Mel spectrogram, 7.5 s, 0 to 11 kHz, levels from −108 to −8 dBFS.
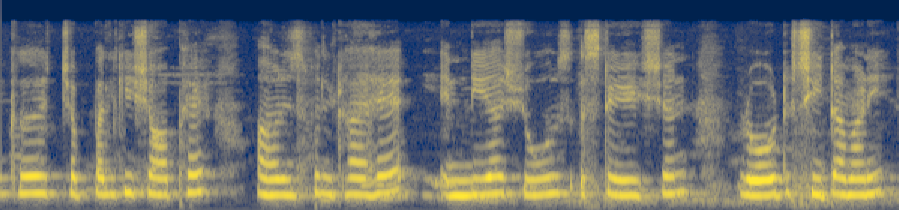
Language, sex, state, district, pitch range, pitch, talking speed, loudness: Hindi, female, Bihar, Sitamarhi, 250-275 Hz, 260 Hz, 110 wpm, -16 LUFS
